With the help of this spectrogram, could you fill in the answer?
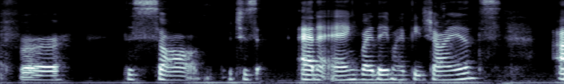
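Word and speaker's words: Ana Ng: this song, which is Anna Ang by They Might Be Giants. She never got it. So eventually I changed how I pronounce it. And, and I had to say Anna Ng.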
